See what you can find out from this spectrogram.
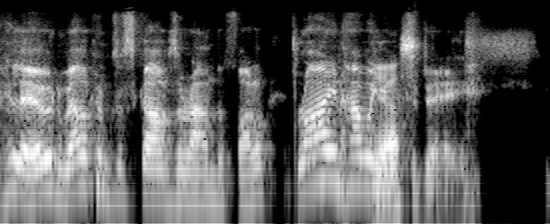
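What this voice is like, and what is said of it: Slightly posher hosting voice. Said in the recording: “I kind of have to just slightly make it a little bit posher”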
